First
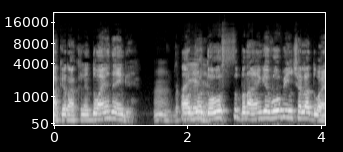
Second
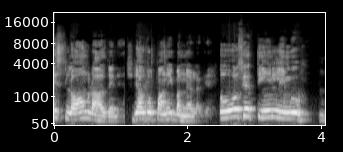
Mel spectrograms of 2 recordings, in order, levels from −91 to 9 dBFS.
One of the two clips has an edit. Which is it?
second; 2 cuts; at 1.0 s, 2.4 s

